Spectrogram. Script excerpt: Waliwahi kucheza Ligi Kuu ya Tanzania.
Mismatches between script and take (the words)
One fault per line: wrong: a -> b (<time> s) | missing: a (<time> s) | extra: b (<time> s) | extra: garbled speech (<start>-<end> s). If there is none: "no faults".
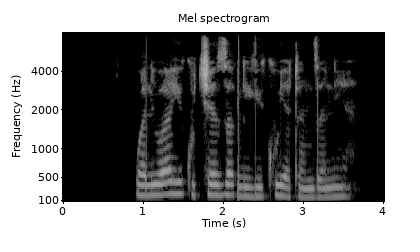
no faults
